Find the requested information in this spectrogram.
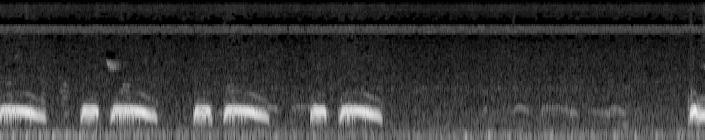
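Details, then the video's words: Đồng gù cooing of a spotted dove from Cà Mau, noted for dark purple legs: three quick short-then-long coo pairs, the long notes falling gently, followed by a silent pause before another coo starts. "Đồng gù bài bản tốt chân tím đen"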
